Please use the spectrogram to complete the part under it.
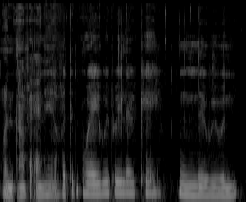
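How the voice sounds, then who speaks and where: A croaky-voiced woman, chatting casually as she crafts, often trailing into a whisper. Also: lowish voice, fairly even intonation, brisk, mellow. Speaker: crafting vlogger. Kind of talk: casual voice-over chat while crafting.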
